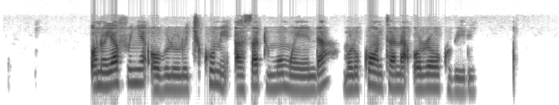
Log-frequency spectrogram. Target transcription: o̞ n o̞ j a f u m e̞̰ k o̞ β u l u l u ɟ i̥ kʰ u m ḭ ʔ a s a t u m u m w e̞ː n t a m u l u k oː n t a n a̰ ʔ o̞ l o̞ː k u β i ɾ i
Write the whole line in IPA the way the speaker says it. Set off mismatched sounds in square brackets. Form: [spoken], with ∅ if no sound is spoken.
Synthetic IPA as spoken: o̞ n o̞ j a f u [ɲ] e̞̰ [ʔ] o̞ β u l u l u [c] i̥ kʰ u m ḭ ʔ a s a t u m u m w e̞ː n [d] a m u l u k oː n t a n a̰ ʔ o̞ l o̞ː k u β i ɾ i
